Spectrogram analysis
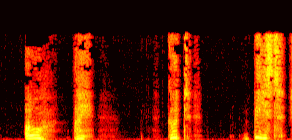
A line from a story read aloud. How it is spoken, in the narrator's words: she stammered when it raised its head and suddenly licked her chin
